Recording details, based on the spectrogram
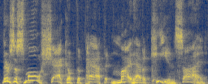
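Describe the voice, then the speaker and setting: A man's voice: sits high, wildly swooping pitch, slow, gravelly, heavily acted. An actor voicing an eager, friendly older monster-hunting man in a video game, with a folksy, theatrical way of talking. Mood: helpful. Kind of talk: video game cutscene acting. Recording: roomy echo with music underneath.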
